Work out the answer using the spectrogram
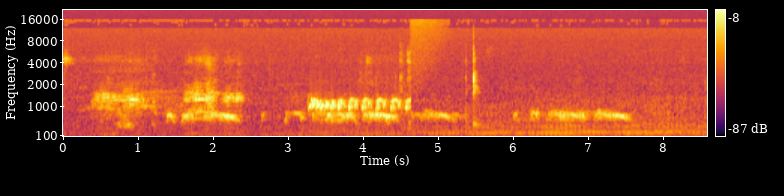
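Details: Spotted dove lure bird calling amid background hiss, with muffled coos, a quick rattling run of even pulses, then softer drawn-out cooing and a brief click.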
